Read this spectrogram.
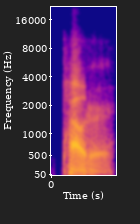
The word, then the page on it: pouter: American English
